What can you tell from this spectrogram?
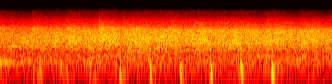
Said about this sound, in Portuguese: Se você está com expectativa, se você crê que essa palavra pode falar com você, aplauda Jesus comigo.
